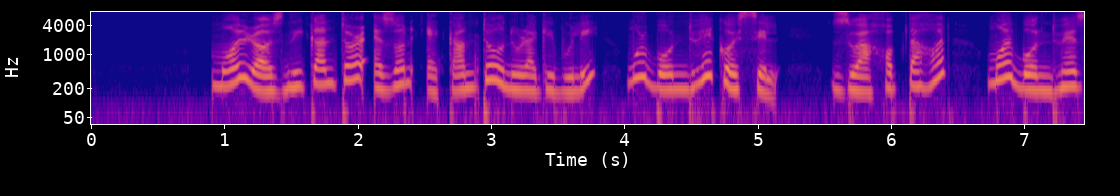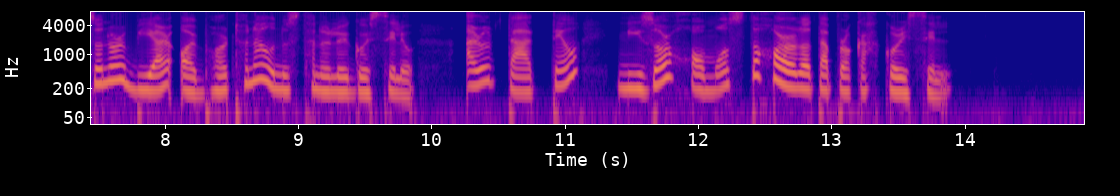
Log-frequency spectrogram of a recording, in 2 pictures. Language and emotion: Assamese, surprised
